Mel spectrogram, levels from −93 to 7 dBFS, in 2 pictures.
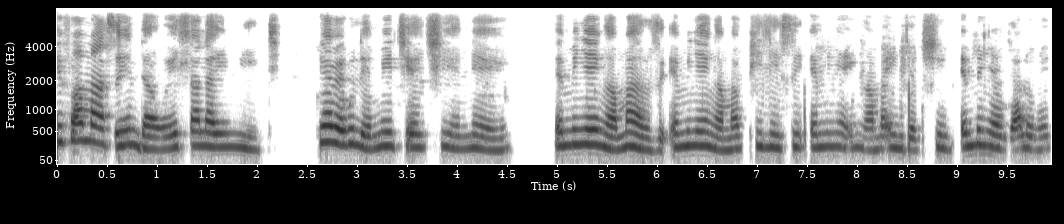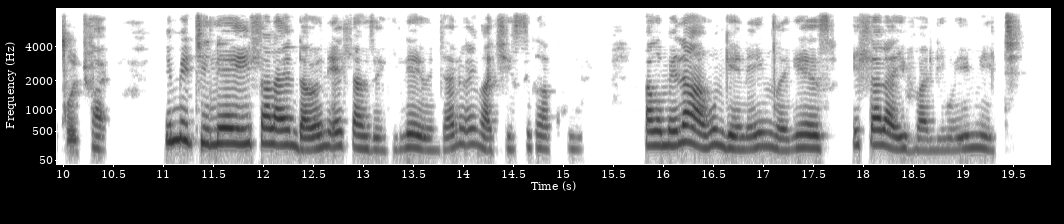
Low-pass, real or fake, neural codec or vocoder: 7.2 kHz; real; none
